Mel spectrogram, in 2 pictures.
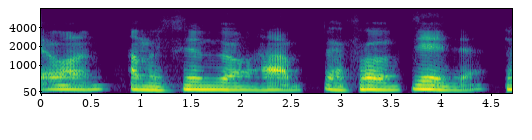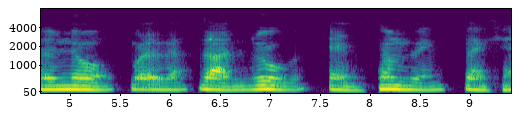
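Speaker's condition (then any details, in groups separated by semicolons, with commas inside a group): Motor neurone disease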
